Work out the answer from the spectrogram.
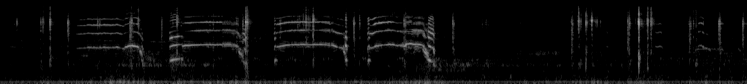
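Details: Nest of peregrine falcons in Dobra, 14 May 2021 at 14:18: four long, harmonic whining calls in quick succession, each falling at the end, then silence broken by clicks and taps.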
